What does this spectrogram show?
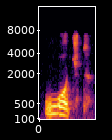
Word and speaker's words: watched: But here, what is red, we're going to say walked, watched, worked. Yes, that's like a T. Como una T.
